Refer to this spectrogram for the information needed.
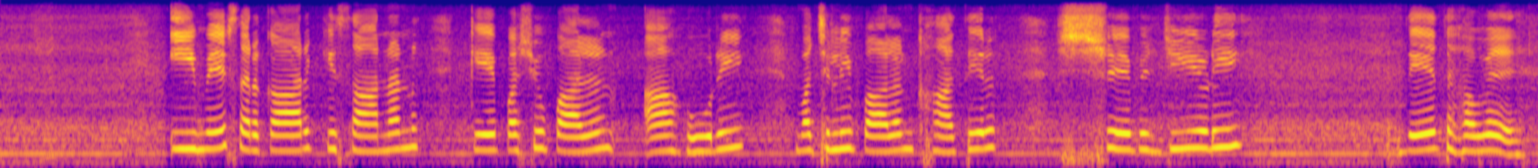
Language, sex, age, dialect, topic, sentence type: Bhojpuri, female, 31-35, Northern, agriculture, statement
